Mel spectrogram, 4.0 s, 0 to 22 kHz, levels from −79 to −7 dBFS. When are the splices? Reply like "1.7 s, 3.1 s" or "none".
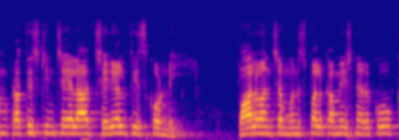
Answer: none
